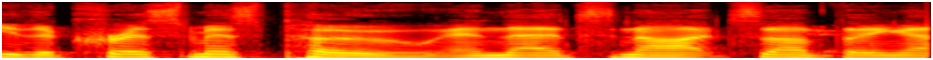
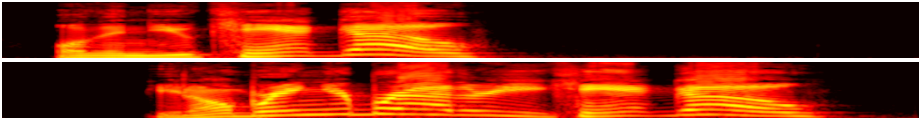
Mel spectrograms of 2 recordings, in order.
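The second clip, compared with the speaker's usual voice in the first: unhinged, crazy-sounding voice; 3 semitones higher than usual. Acting out a family argument, the speaker does a crazy mom voice. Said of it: "It's my crazy mom voice".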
